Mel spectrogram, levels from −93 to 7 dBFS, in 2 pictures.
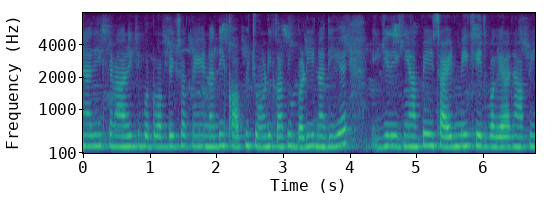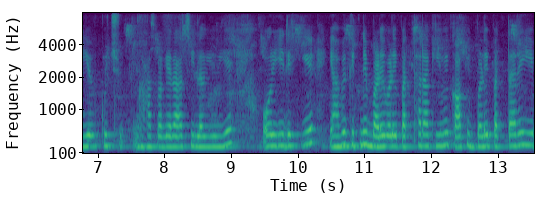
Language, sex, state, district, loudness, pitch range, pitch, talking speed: Hindi, female, Chhattisgarh, Kabirdham, -28 LUFS, 220-235 Hz, 225 Hz, 225 wpm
